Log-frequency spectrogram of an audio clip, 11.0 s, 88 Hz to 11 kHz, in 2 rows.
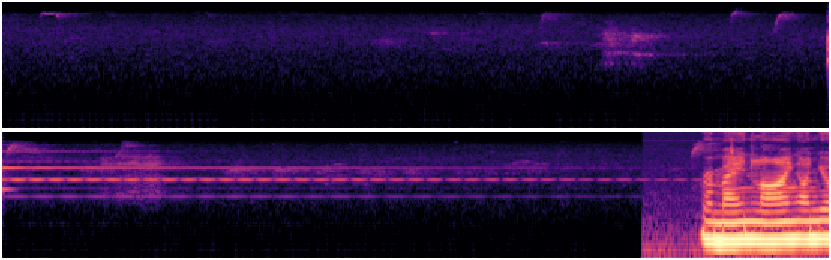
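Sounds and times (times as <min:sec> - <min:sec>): faint bird chirps: 0:02.4 - 0:07.4
resonant metal chime: 0:05.5 - 0:10.8.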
